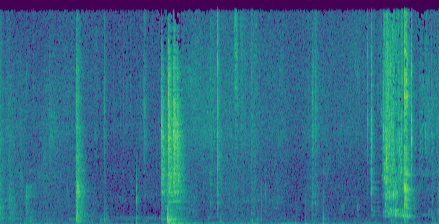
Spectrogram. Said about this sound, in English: Let's get the dump bucket out here so we can wash these out.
